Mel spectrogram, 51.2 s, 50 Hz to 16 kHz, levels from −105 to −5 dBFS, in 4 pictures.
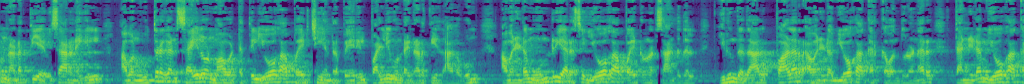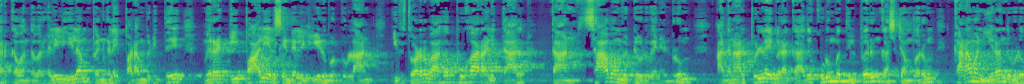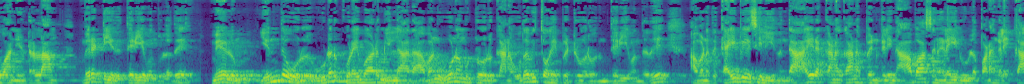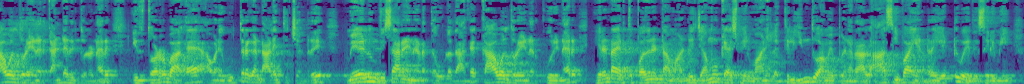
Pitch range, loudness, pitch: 110-145 Hz, -20 LUFS, 120 Hz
